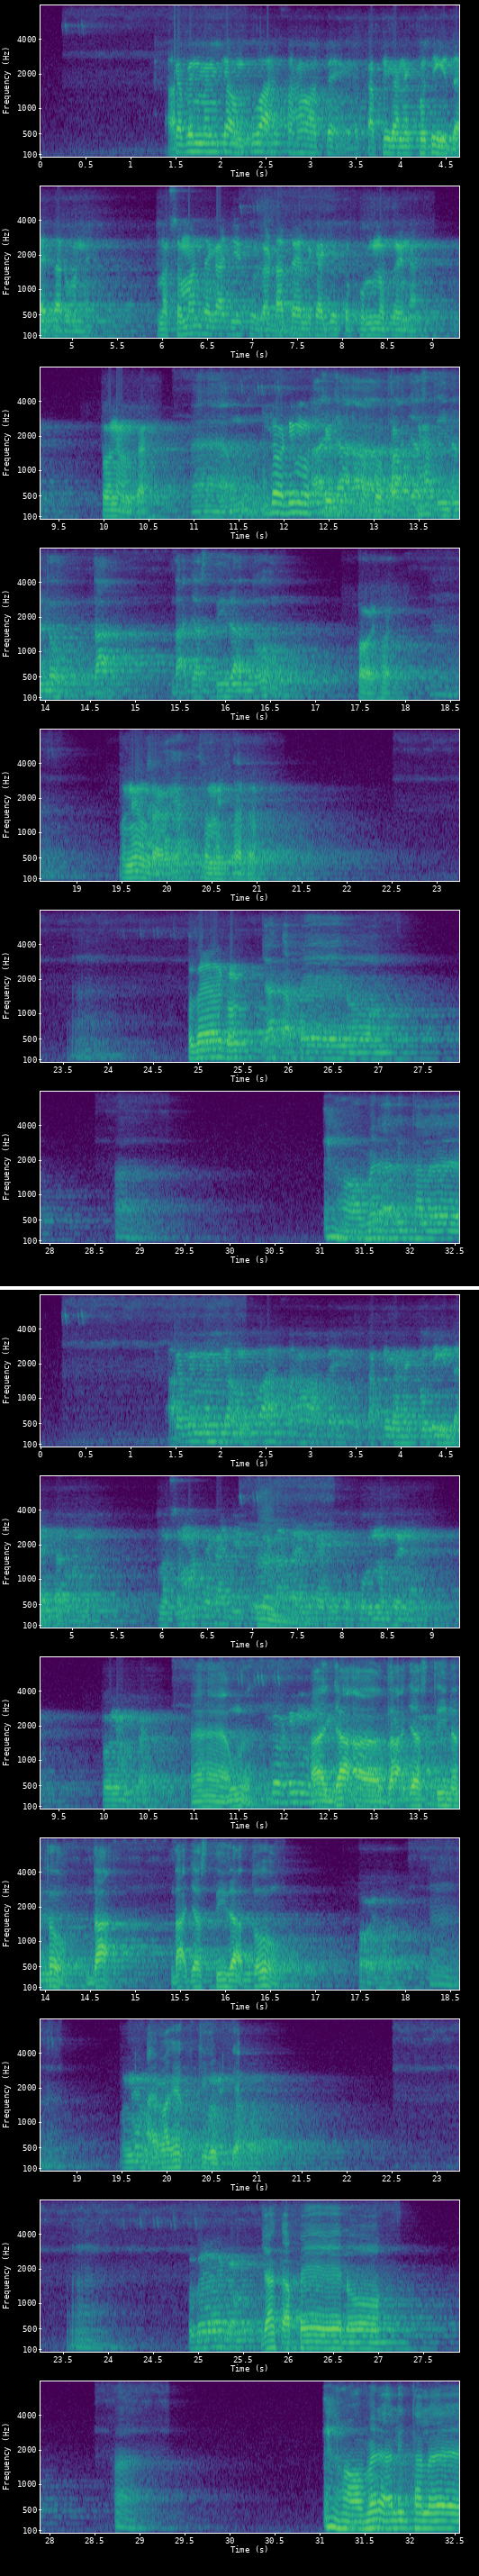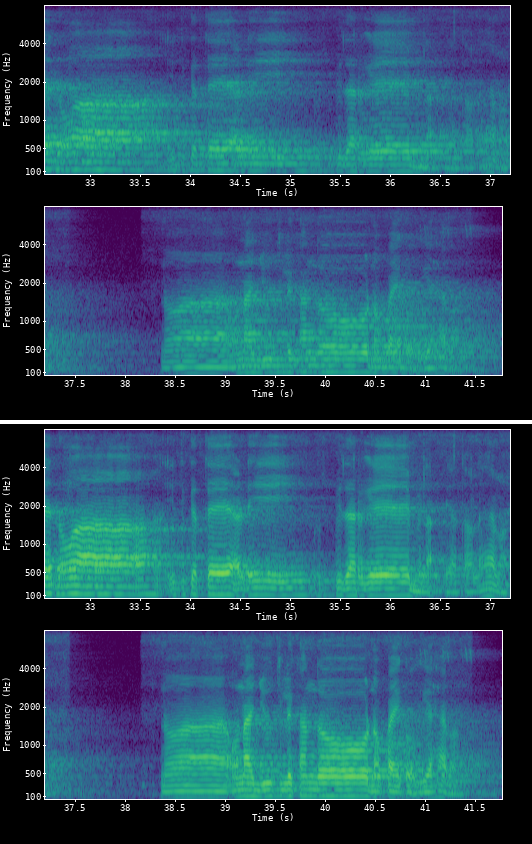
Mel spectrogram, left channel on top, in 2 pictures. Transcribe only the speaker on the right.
<unintelligible>
ᱦᱩᱸ
ᱦᱩᱸ
ᱦᱩᱸ
ᱦᱮᱸ ᱦᱮᱸ ᱩᱱᱟᱹᱜ
ᱫᱟᱜ
ᱡᱟᱹᱥᱛᱤ
ᱱᱟᱛᱚ ᱫᱟᱜ ᱫᱟᱜ ᱡᱟᱹᱥᱛᱤ ᱫᱟᱜ ᱛᱚ
ᱦᱩᱸ
ᱟᱭᱢᱟ
ᱜᱮ ᱠᱷᱚᱛᱤ
ᱜᱚᱫ
ᱟᱻ
ᱡᱟᱠ ᱟᱯᱮ ᱱᱚᱜ ᱦᱮᱸ ᱦᱚᱸ ᱢᱮᱱᱮᱫᱼᱟ ᱞᱤᱧ ᱛᱟᱦᱚᱞᱮ ᱱᱚᱣᱟ ᱤᱫᱤ ᱠᱟᱛᱮᱫ ᱟᱹᱰᱤ ᱚᱥᱩᱵᱤᱫᱟ ᱨᱮᱜᱮ ᱢᱮᱱᱟᱜ ᱯᱮᱭᱟ ᱛᱟᱦᱚᱞᱮ ᱦᱮᱸ ᱵᱟᱝ ᱱᱚᱣᱟ ᱚᱱᱟ ᱡᱩᱛ ᱞᱮᱠᱷᱟᱱ ᱫᱚ ᱱᱟᱯᱟᱭ ᱠᱚᱜ ᱜᱮᱭᱟ ᱦᱮᱸ ᱵᱟᱝ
